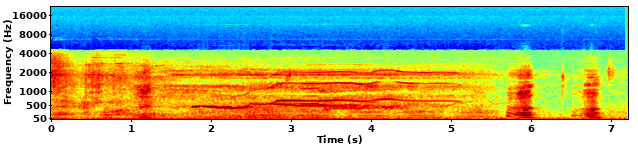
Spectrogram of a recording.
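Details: Havanese dog playing with another dog on a lawn, slowed down in slow motion, giving a long, deep, drawn-out wavering moan like a dinosaur roar, followed by a few low thumping bursts near the end.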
